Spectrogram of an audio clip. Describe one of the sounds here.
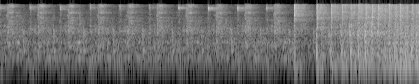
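A small engine's electric starter cranks rapidly.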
